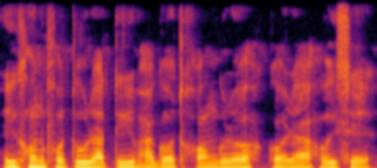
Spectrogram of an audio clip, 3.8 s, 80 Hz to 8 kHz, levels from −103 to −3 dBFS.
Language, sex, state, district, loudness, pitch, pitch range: Assamese, male, Assam, Sonitpur, -15 LUFS, 130 Hz, 125-135 Hz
